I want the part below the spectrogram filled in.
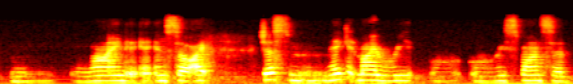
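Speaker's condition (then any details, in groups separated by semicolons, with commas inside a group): Stuttering; severe stuttering at college start, fluency temporarily improved by drinking alcohol, works as school slp; stutters openly, cannot hide it, discloses stuttering to parents, feels in control; noticeable stuttering that cannot be hidden, more fluent when drinking then; repeated sounds, blocks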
